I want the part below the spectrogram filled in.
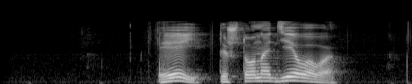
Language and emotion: Russian, angry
